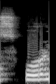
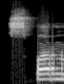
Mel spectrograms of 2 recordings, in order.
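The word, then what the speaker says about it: spurn: रूप में लगाएंगे स्पर्न आपको स्पूर्ण नहीं पढ़ना है स्पर्न पढ़ना है स्पर्न स्पर्न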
